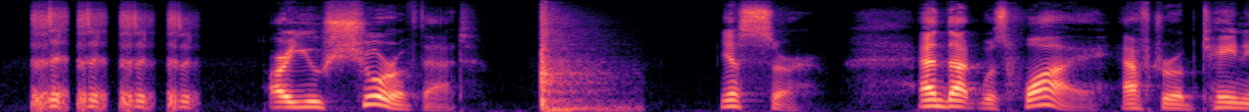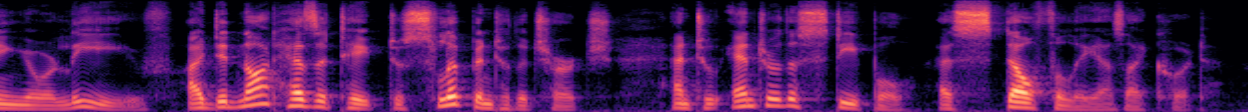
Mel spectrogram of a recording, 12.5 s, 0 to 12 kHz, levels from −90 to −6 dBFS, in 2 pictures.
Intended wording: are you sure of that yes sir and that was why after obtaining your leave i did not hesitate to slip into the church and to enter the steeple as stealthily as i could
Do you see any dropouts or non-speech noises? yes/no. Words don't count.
yes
